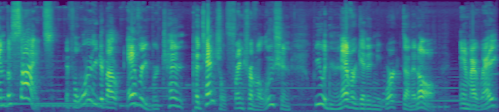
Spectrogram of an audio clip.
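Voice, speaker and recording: A put-on character voice at middle pitch moves at a fairly quick pace over clear music in the background. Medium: game stream. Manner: excitable, chatty.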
